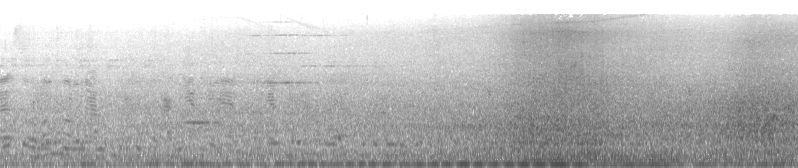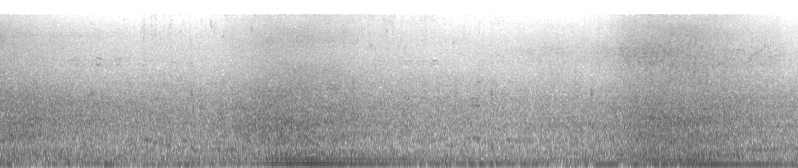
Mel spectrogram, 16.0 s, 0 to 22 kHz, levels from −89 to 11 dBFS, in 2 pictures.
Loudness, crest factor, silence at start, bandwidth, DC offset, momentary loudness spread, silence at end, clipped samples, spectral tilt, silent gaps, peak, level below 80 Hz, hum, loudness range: -28 LUFS; 18 dB; 0 s; 16.5 kHz; under 0.1%; 12 LU; 0 s; under 0.1%; -4.5 dB/octave; none; -10 dBFS; -34 dBFS; none; 9 LU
